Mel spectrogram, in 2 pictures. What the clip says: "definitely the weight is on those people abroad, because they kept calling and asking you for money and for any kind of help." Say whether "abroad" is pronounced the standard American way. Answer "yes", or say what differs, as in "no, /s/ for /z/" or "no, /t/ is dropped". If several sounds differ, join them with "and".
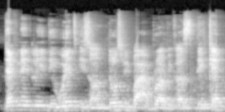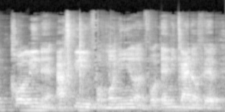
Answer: yes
